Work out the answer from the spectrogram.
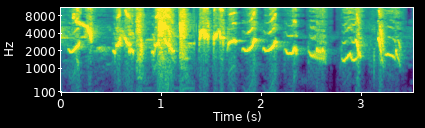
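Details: Rapid, tangled isian-style song from a female greater green leafbird, with overlapping chirps and trills giving way to clearer looping whistles that twist up and down.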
